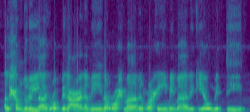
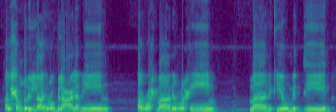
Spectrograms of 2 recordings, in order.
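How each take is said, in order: First: The verses run together without gaps. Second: Short gaps separate the verses.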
